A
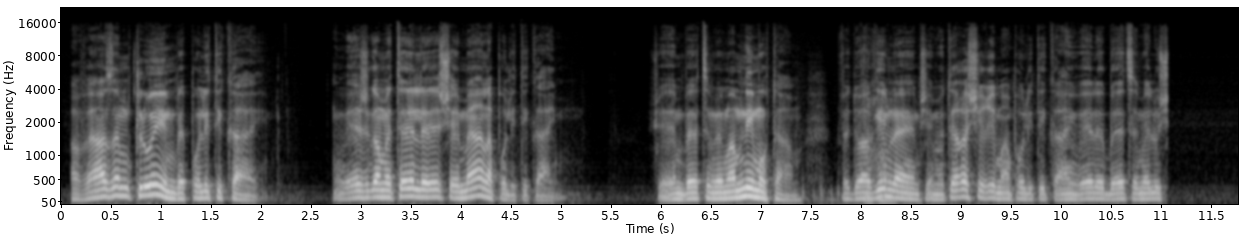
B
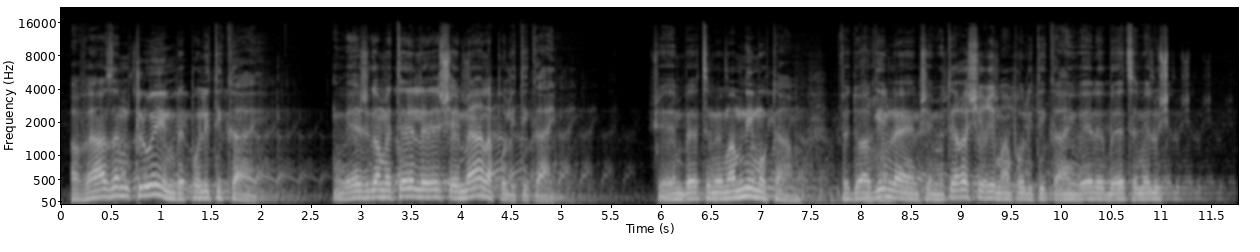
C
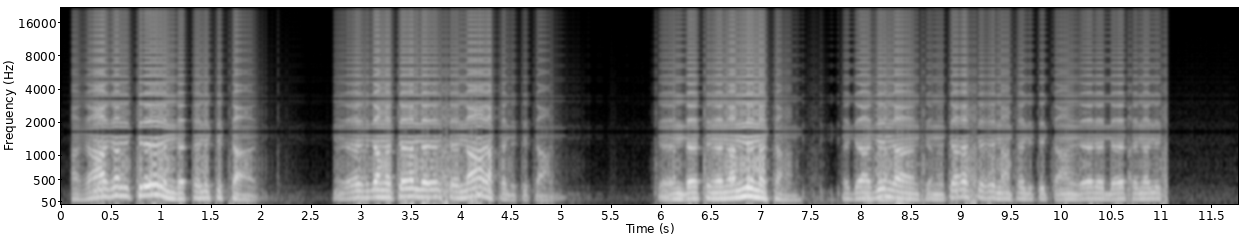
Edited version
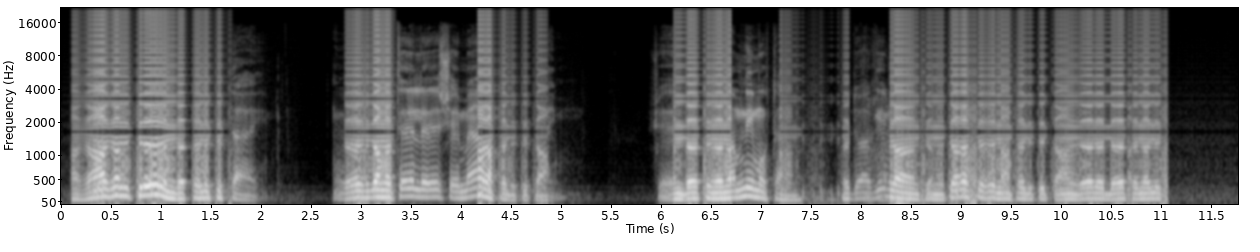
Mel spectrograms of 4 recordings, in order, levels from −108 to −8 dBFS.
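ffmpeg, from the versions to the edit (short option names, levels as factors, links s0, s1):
-filter_complex "[0:a]asplit=4[s0][s1][s2][s3];[2:a]asplit=6[s4][s5][s6][s7][s8][s9];[s4]atrim=end=1.712[s10];[s0]atrim=start=1.708:end=2.842[s11];[s5]atrim=start=2.838:end=3.352[s12];[s1]atrim=start=3.348:end=4.172[s13];[s6]atrim=start=4.168:end=4.872[s14];[s2]atrim=start=4.868:end=6.132[s15];[s7]atrim=start=6.128:end=6.702[s16];[s3]atrim=start=6.698:end=7.192[s17];[s8]atrim=start=7.188:end=7.882[s18];[1:a]atrim=start=7.878:end=8.292[s19];[s9]atrim=start=8.288[s20];[s10][s11]acrossfade=d=0.004:c1=hsin:c2=hsin[s21];[s21][s12]acrossfade=d=0.004:c1=hsin:c2=hsin[s22];[s22][s13]acrossfade=d=0.004:c1=hsin:c2=hsin[s23];[s23][s14]acrossfade=d=0.004:c1=hsin:c2=hsin[s24];[s24][s15]acrossfade=d=0.004:c1=hsin:c2=hsin[s25];[s25][s16]acrossfade=d=0.004:c1=hsin:c2=hsin[s26];[s26][s17]acrossfade=d=0.004:c1=hsin:c2=hsin[s27];[s27][s18]acrossfade=d=0.004:c1=hsin:c2=hsin[s28];[s28][s19]acrossfade=d=0.004:c1=hsin:c2=hsin[s29];[s29][s20]acrossfade=d=0.004:c1=hsin:c2=hsin"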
